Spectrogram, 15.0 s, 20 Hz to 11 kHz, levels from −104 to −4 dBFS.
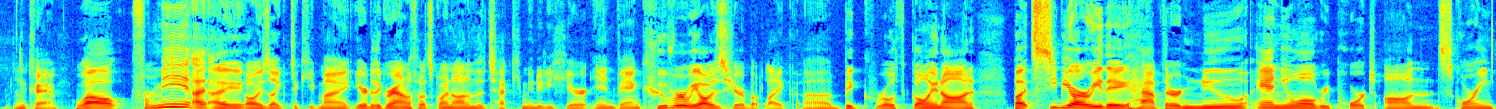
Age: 30-49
